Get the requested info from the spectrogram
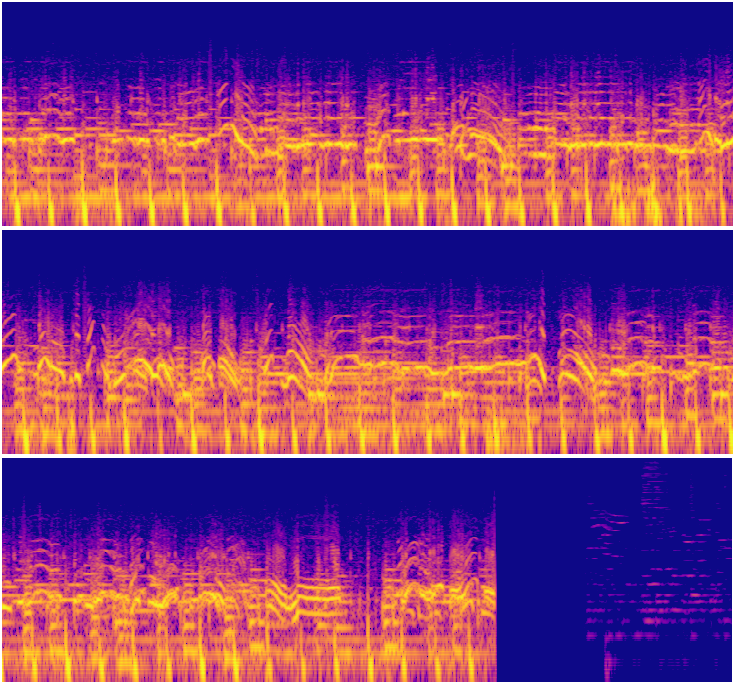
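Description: Children's cartoon theme song sung in French, voices over a steady beat, cutting off suddenly near the end.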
